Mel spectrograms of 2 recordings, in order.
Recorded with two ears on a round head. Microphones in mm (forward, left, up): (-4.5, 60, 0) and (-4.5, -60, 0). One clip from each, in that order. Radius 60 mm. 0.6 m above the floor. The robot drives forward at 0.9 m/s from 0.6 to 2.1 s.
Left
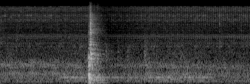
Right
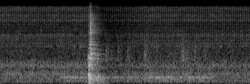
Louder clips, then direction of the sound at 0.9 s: Even; 10° left (ahead or behind).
